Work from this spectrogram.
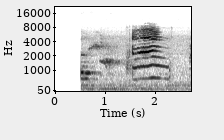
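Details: Pet cat sulking indoors after being told no massage; a soft opening mew then a loud, bright, harmonic-rich meow held about a second, steady and slightly falling at the end, in a quiet room.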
